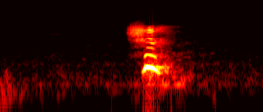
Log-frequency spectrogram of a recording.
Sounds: Sigh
